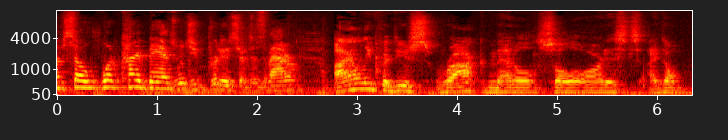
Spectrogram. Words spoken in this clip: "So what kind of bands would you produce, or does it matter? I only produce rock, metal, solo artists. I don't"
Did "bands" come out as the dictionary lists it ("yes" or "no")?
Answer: yes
